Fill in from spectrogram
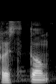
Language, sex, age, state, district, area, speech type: Telugu, male, 18-30, Andhra Pradesh, Bapatla, rural, spontaneous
